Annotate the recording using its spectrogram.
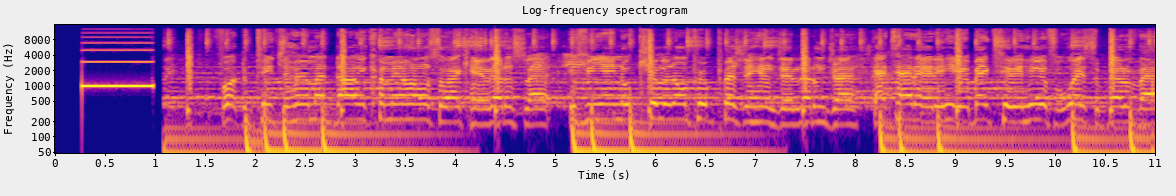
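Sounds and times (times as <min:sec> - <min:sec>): high test-tone beep: 0:00.3 - 0:01.0
hip hop beat with heavy bass: 0:01.1 - 0:11.0.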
